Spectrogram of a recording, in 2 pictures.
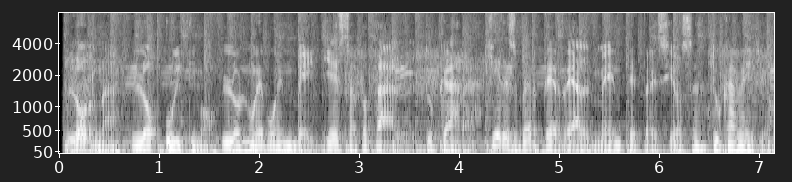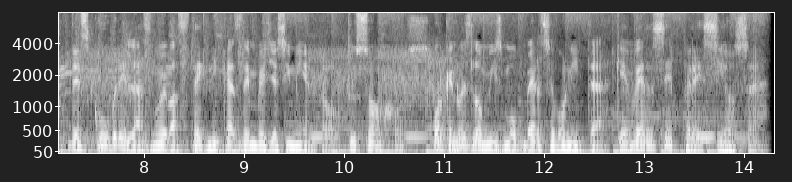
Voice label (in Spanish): Espanol Mexico Masculina Adulta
